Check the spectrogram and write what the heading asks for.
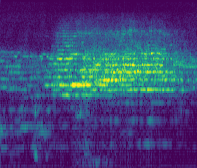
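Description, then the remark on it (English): A phone rings with a bright, sustained electronic ringtone that holds steady and fairly loud for a couple of seconds, with no one talking over it. “Calling me, dog.”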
